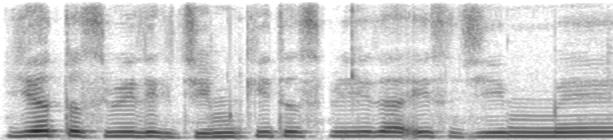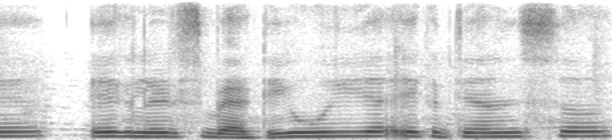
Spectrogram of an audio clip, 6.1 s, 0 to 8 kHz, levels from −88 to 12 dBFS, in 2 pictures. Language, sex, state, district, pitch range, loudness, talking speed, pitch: Hindi, female, Himachal Pradesh, Shimla, 225-250 Hz, -22 LUFS, 175 wpm, 240 Hz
